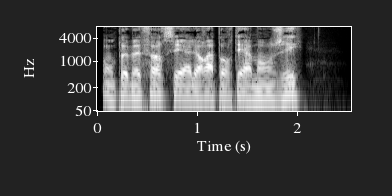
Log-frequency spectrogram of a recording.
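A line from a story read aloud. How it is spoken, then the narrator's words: Grumbling. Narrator (French): grogna Lila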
